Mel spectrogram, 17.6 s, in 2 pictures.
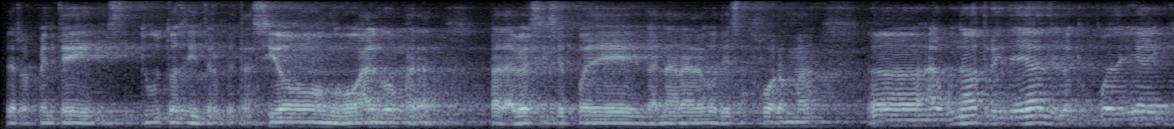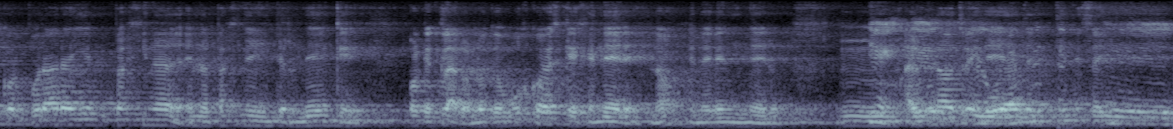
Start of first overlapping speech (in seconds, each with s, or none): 15.3 s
